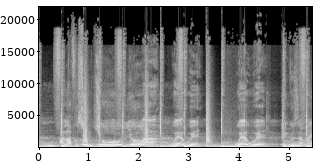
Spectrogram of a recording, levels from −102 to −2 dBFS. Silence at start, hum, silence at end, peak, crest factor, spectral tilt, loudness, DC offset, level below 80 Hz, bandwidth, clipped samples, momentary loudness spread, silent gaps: 0 s; none; 0 s; 0 dBFS; 10 dB; -4.5 dB/octave; -11 LUFS; under 0.1%; -14 dBFS; over 20 kHz; under 0.1%; 4 LU; none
